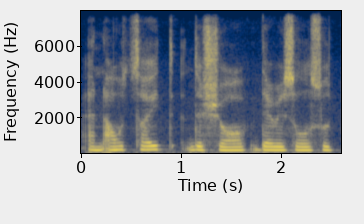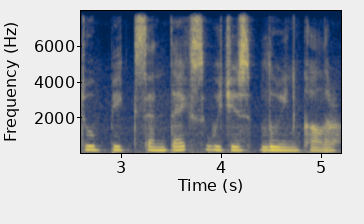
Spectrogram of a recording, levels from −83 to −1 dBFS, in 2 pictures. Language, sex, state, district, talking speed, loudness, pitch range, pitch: English, female, Nagaland, Kohima, 175 wpm, -14 LUFS, 185-200 Hz, 195 Hz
